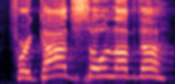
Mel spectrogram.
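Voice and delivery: slow, loud prompt for the crowd; leading a call. Shown as a demonstration. Preacher prompting congregation to recite, slow and loud. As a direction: lead them in, slowly. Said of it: "Can y'all say this?".

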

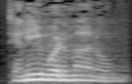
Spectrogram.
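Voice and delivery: loud, pleading call to the congregation; a preacher's loud plea to listen; urgent exhortation. Real, not acted. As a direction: burst out to the brother in the pews.

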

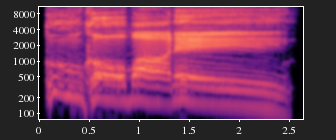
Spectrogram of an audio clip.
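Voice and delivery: slow booming dragon call. Retold or imitated. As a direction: boom it out like a summoned dragon. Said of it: "He's gonna say".

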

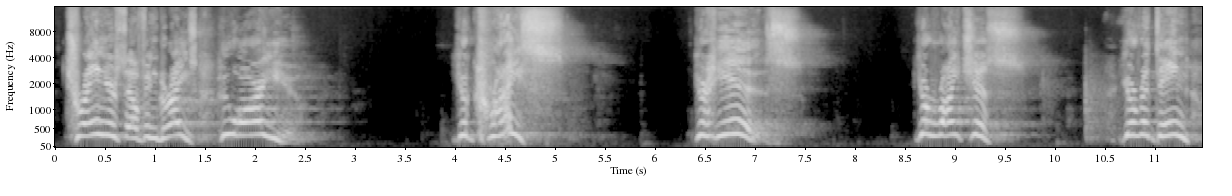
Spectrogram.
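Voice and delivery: high, punchy preaching with spaced phrases; emphatic declaration. Acted. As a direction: drive each truth home with conviction. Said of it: "Do you feel the difference of that?".

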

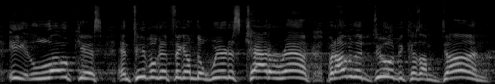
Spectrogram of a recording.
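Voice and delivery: climbing pulpit fervour; full-force preaching. Acted. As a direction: preach it out to the room.

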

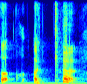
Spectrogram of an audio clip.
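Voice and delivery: stammering, put-upon mock outrage; mocking offended voice. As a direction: mimic someone playing shocked. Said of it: "you're like".

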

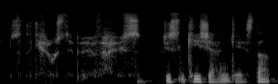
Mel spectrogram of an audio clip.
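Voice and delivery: very soft, near-whispered aside; quick confidential whisper to the listeners; hushed aside. Real, not acted. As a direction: drop right down to explain on the side. Aside explaining the story.

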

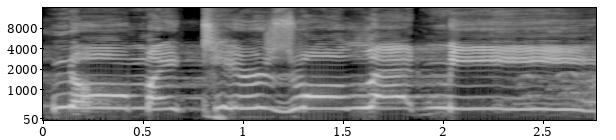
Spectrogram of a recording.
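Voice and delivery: put-on high, slow, drawn-out child's wail; high weepy child pleading with dad; crying four-year-old. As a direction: stretch it out like a sobbing little boy. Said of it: "He goes".

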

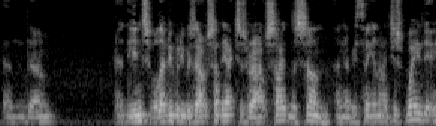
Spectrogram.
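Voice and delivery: normal talking voice

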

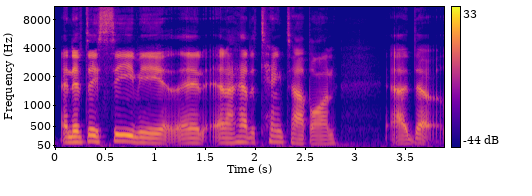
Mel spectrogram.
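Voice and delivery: usual speaking voice

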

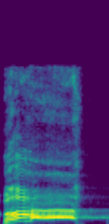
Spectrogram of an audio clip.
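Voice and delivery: sudden loud cry of wonder; overwhelmed exclamation of praise; awed cry. Shown as a demonstration. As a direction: burst out in amazement. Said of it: "This is like Paul".

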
